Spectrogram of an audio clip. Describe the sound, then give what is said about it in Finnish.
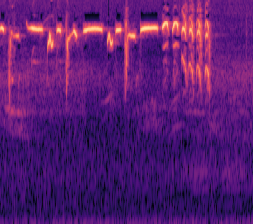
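A goldcrest song, Europe's smallest bird, played back from a recording: a very high, thin song repeats in quick, rhythmic notes, ending in a brief fast trill. It is clear, with faint low background rumble and no talking. “Ja mä uskoisin, että ei mene kauaa, kun tässä on Euroopan pienin lintu tuossa oksalla. Pannaan vielä kerran.”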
